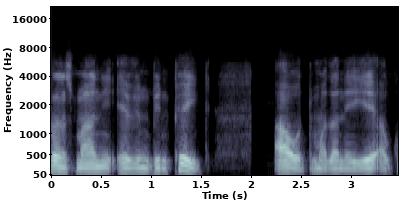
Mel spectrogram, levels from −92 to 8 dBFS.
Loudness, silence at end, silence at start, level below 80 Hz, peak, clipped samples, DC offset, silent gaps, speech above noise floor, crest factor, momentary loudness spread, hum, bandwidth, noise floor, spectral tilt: -23 LUFS; 0.1 s; 0 s; -58 dBFS; -6 dBFS; under 0.1%; under 0.1%; none; 38 dB; 18 dB; 6 LU; none; 6.6 kHz; -60 dBFS; -9 dB/octave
